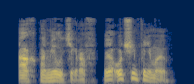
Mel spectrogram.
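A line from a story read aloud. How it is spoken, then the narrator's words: Throaty, inward voice. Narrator (Russian): сказал Берг, говоря в себя горловым голосом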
